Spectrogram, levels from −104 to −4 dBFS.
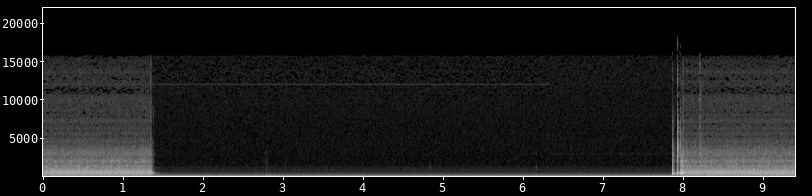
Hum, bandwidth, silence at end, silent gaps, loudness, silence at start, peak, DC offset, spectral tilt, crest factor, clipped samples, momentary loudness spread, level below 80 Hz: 50 Hz at -50 dBFS; 16 kHz; 0 s; none; -37 LUFS; 0 s; -14 dBFS; under 0.1%; -5.5 dB/octave; 26 dB; under 0.1%; 16 LU; -48 dBFS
